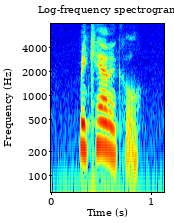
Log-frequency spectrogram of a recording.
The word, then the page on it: mechanical: American English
